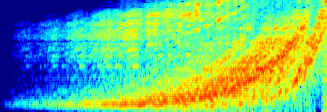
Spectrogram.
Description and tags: A couple of synthesizer noises mixed, delayed and then reversed to give a bizarre rising sweep.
